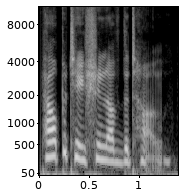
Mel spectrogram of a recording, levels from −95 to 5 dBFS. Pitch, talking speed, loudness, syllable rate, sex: 225 Hz, 170 wpm, -19 LUFS, 6.1 syllables/s, female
